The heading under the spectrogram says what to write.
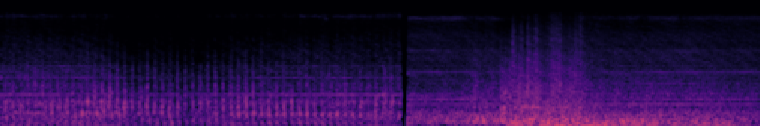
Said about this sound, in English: The aircraft transitions from aerodynamic flight to a hover for landing.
